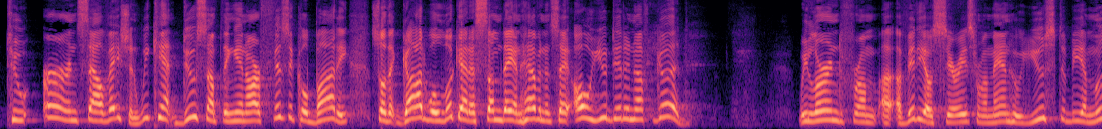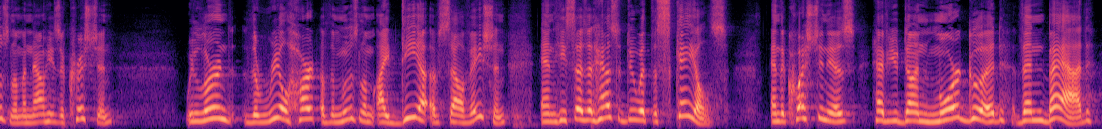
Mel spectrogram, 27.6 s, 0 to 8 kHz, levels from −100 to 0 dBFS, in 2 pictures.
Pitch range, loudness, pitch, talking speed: 180-240 Hz, -22 LUFS, 205 Hz, 175 wpm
